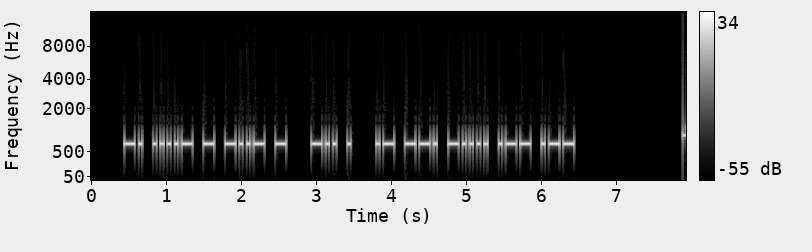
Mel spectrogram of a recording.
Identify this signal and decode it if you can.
Morse code, heard as a keyed tone, about 25 wpm, 700 Hz. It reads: N4TXT DE AG6WW
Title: USA Callsign DE Callsign - 5 Characters - 25wpm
